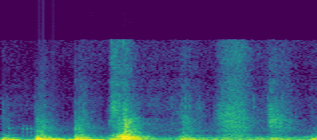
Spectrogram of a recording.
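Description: Faint rustling and soft handling sounds of cotton fabric being smoothed and moved by hand on a cutting mat, in the first second or so.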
